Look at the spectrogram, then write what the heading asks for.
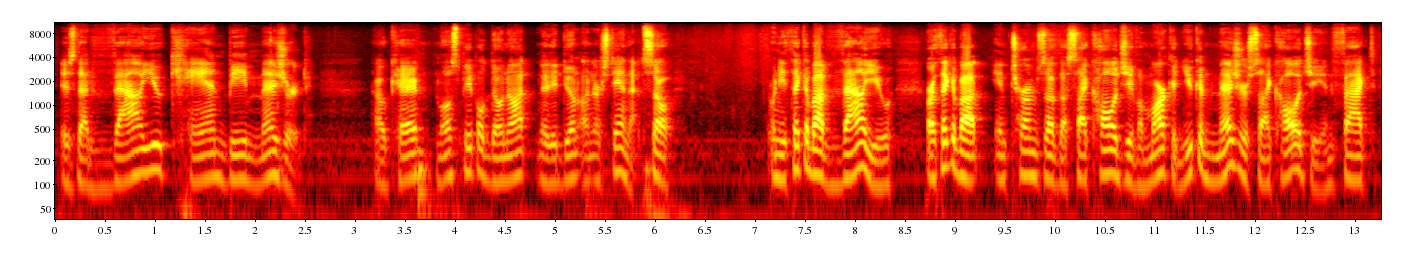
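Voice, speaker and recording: A man's voice: medium pitch, normal speed, fairly bright tone. Congested man giving a trading lecture. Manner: explanatory, repeats "okay?" to check understanding. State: congested from allergies. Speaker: trading educator. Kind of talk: screen-recorded slide lecture.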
